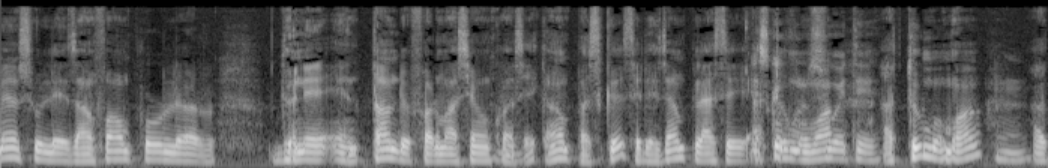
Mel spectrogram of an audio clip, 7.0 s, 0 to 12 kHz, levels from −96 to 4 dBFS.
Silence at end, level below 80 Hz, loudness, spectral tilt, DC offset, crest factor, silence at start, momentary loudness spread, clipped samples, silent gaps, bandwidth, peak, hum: 0 s; -56 dBFS; -21 LUFS; -5.5 dB/octave; under 0.1%; 18 dB; 0 s; 6 LU; under 0.1%; none; 11 kHz; -2 dBFS; none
